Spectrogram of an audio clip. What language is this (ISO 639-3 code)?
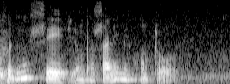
por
